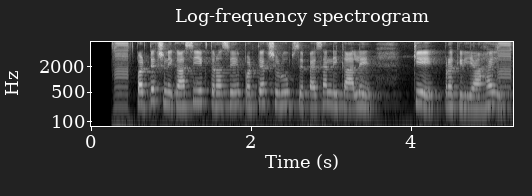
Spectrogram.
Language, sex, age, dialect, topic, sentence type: Magahi, male, 36-40, Western, banking, statement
